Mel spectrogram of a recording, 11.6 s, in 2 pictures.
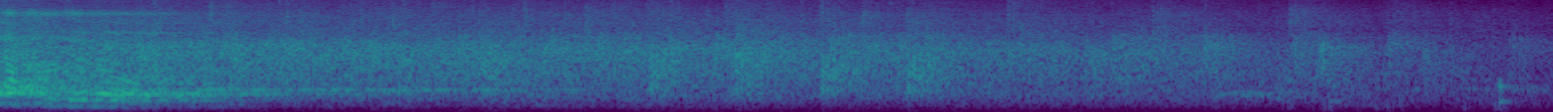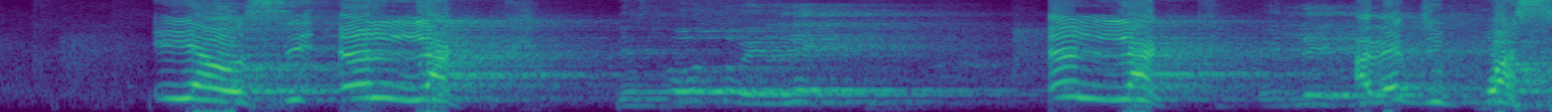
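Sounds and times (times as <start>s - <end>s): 
congregation clapping in acclamation of the Lord: 0.0s - 6.4s, 9.6s - 9.8s
speech: 6.5s - 9.0s, 9.8s - 11.6s.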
